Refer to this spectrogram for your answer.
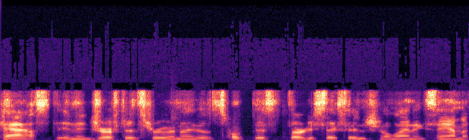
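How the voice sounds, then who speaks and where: A man is speaking. He has an American accent. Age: 40s. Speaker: fly tyer and dubbing maker. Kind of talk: casual chat.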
